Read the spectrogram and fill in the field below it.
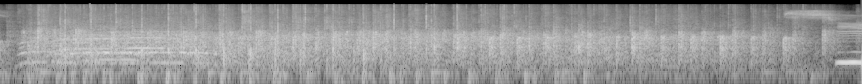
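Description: A debate audience at an eloquence final applauds a speaker being welcomed, with dense, vigorous clapping held for several seconds that cuts off abruptly near the end.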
